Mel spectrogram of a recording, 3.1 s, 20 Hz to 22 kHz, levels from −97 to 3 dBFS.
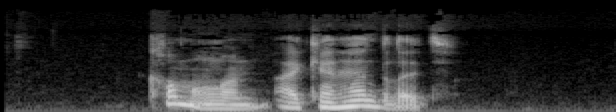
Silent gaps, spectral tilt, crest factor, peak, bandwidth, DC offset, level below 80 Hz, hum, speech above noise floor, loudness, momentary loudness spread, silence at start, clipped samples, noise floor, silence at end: none; -6.5 dB/octave; 16 dB; -8 dBFS; 10 kHz; under 0.1%; -52 dBFS; none; 42 dB; -22 LUFS; 16 LU; 0.75 s; under 0.1%; -62 dBFS; 0.85 s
